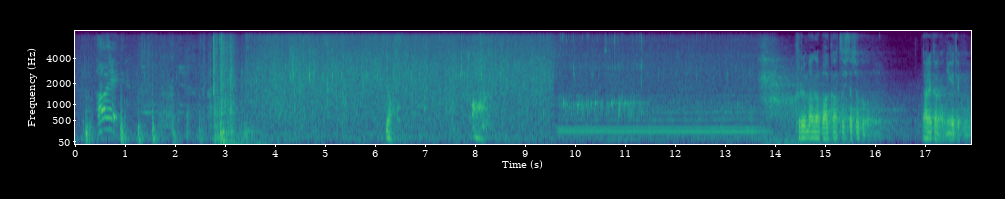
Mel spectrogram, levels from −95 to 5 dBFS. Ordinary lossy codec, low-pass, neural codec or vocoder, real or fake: none; 7.2 kHz; none; real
